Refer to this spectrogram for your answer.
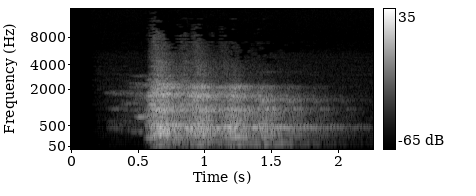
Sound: laughing

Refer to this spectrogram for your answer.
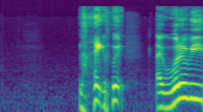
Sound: laughs

